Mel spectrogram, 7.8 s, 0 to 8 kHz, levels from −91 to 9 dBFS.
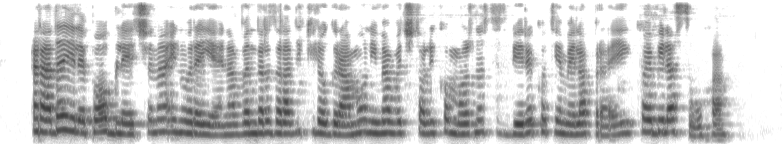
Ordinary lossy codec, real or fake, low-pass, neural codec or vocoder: none; real; 7.2 kHz; none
